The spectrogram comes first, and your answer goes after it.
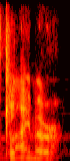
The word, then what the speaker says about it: climber: I'll say climber um that's a part of English that's really strange for me because as I said we Italians used to pronounce all letters in a word uh but let's go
